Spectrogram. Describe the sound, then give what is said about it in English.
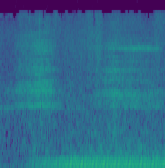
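A car driving in a movie scene gives a faint, low engine rumble that swells a little after the first second and then holds steady. “Back to driving in a car.”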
